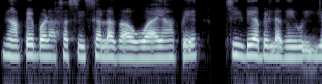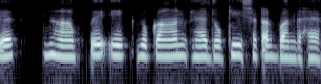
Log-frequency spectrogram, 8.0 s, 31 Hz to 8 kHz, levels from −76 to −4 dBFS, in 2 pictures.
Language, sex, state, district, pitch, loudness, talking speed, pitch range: Hindi, female, Haryana, Charkhi Dadri, 190 Hz, -18 LUFS, 185 wpm, 180-200 Hz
